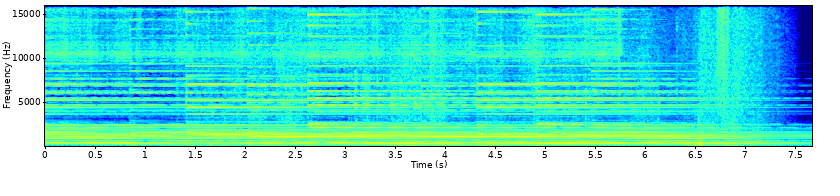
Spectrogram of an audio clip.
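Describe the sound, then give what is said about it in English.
A clock ticks steadily while it chimes the quarter hour, resonant bell-like tones hanging in the air throughout, moderately loud, with no voices. “The quarter was so long that he was more than once convinced he must have sunk into a doze unconsciously and missed the clock.”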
